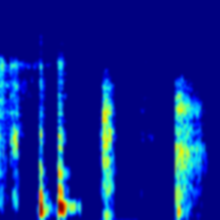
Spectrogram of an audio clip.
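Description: A woman's soft, breathy laughter in about five short bursts, chopped off in between by the call's noise suppression.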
